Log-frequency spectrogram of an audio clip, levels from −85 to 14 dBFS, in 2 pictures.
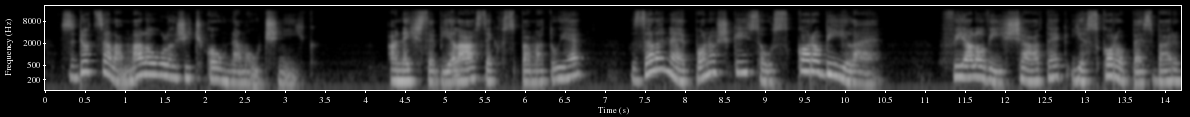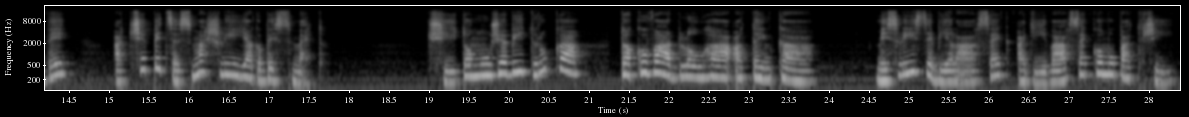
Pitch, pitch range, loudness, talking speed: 215 Hz, 175-275 Hz, -28 LUFS, 95 wpm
